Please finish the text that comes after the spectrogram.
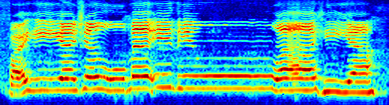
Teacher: اور وا کو کھینچ کر پڑھیں گے، الف مدہ ہے، ہیاتن، دو پیش کو وقف کی صورت میں جزم میں بدل کر پڑھیں گے۔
